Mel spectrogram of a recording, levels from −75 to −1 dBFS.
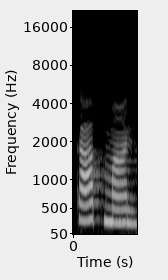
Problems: background sounds at intervals, echo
